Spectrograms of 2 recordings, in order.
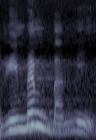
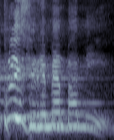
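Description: First: Fading plea. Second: Pleading cry. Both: Acted. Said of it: "That is the cry".

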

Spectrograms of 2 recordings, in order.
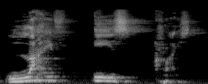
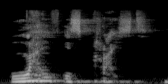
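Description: First: Very slow, stretched words; slow refrain. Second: Drawn-out, weighty answer; slow refrain. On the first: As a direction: savour each word. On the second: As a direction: let it sink in slowly. Slow refrain after call. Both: Acted.

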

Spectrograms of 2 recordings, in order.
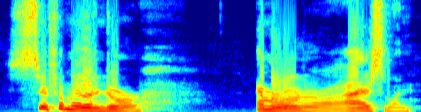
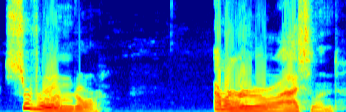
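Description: First: Surfamörður mumbled slowly, Iceland stretched out; Icelandic pronunciation. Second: Surfamörður mumbled quickly, Iceland drawn out slowly; mumbled Icelandic. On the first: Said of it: "That's how you pronounce it". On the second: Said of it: "You just mumble it a little bit". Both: Shown as a demonstration.

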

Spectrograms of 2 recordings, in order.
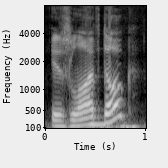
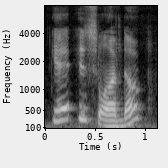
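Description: First: Loud, high astonished question; broken-English question, voice rising at the end; imitated foreign security guard. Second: High, louder mock broken-English answer; echoing the guard. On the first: Guard pointing at x-ray again, loud astonishment. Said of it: "He goes, he points again". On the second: Traveller confirming to guard, high mimicking answer. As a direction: confirm it back in his pitched-up style. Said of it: "I said".

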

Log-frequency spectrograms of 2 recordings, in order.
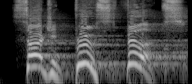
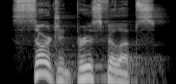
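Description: First: Stiff barking toy soldier. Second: Said in the usual way. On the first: Acted. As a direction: call the name out across the field. Final roll call for the fallen.

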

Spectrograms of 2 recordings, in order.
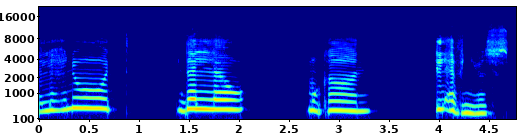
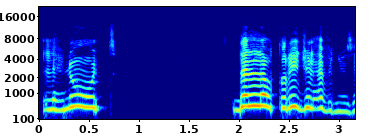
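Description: First: Each word set apart by long pauses, reciting "الهنود دلوا مكان الأفنيوز" slowly like a poem; drawn-out ironic recital, word by word; slow mocking recital. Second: Said in the usual way. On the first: Quoting the actress to viewers, slow mock recital. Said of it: "شعر بقوله". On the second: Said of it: "يعني".

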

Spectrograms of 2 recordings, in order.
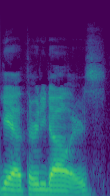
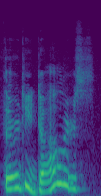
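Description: First: Said in the usual way. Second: Shocked customer. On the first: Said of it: "And I was like". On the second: Retold or imitated. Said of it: "he was just like".

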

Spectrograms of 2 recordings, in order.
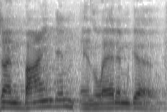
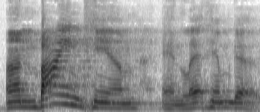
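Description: First: Said in the usual way. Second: Unbind him and let him go, slow, with weight on Unbind; deliberate slow delivery. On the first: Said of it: "But he says". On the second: Shown as a demonstration. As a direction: lean hard on Unbind, slowly. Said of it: "let me say this right here".

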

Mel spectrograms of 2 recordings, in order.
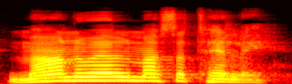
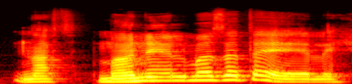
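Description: First: Name rolled out in a hammed-up Italian accent, louder; fake Italian accent. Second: Said in the usual way. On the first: Shown as a demonstration. Reading the ranking list, slips into fake Italian accent. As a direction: say Manuel Massatelli the Italian way, big and proud. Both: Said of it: "I can't do it without the fake Italian accent".

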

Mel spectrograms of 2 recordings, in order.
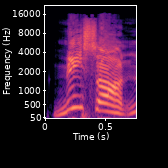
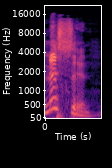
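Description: First: "Nissan" said nee-SAHN; long-vowel pronunciation. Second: "Nissan" said NISS-un; short "i" in "Nissan", weak second syllable; short-vowel pronunciation. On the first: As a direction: stretch the second vowel of "Nissan" into a long "ahn". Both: Shown as a demonstration. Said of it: "hard time pronouncing".

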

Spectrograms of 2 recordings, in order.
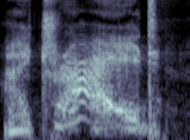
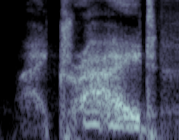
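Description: First: High, loud desperate cry; anguished cry. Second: Unvoiced, intense whisper; fierce whisper. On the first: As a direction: burst out in anguish. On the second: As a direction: hiss it with force. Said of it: "whispered Reginald fiercely". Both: A narrator's reading.

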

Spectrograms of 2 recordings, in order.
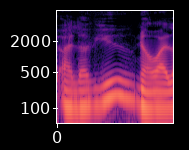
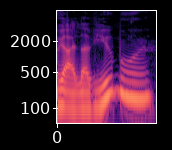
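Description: First: Drawn-out sweet talk; slow lovey-dovey voice. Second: Teasing sweet talk; higher, louder lovey-dovey. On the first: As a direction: coo it slowly to a sweetheart. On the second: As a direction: sing it back brightly. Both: Pretend. Playing lovey phone call.

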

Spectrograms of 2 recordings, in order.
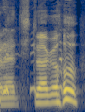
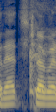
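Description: First: "that struggle" louder with a rising "struggle"; "struggle" leaned on, rising and loud; stressed "struggle". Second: Said in the usual way. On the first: Shown as a demonstration. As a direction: punch "struggle" and lift it. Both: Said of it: "repeating the word".

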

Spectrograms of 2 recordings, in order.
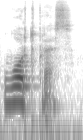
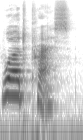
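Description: First: WordPress with Polish o and sounded r; wrong o in WordPress. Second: WordPress with a long neutral vowel, no r; long schwa in WordPress. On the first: Teacher showing the mistake, WordPress with Polish o. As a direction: say WordPress as spelt, short o, r, t. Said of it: "a nie". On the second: Teacher modelling correct English, WordPress with long schwa. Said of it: "Długie szła występuje". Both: Shown as a demonstration.

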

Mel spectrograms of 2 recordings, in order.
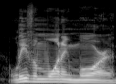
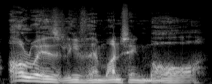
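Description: First: Said in the usual way. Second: Slow, grand British pronouncement; mock-stately British troll voice; proper British accent. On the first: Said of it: "in the immortal words of". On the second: Host quotes the troll's immortal words in a slow, pompous British accent. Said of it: "the great Scott Johnston".

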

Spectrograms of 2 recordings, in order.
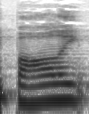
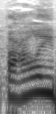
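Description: First: "Bali" with a long open A, as in "bar"; second pronunciation of Bali. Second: "Bali" with a short flat A, as in "pally"; first pronunciation of Bali. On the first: Checking the place name, trying "Bali" with a long AH. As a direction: say "Bali" as "BAH-lee". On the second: Unsure of the place name, trying "Bali" with a short A. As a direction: say "Bali" with the A of "cat". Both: Shown as a demonstration. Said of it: "is it Bali? Bali?".

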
